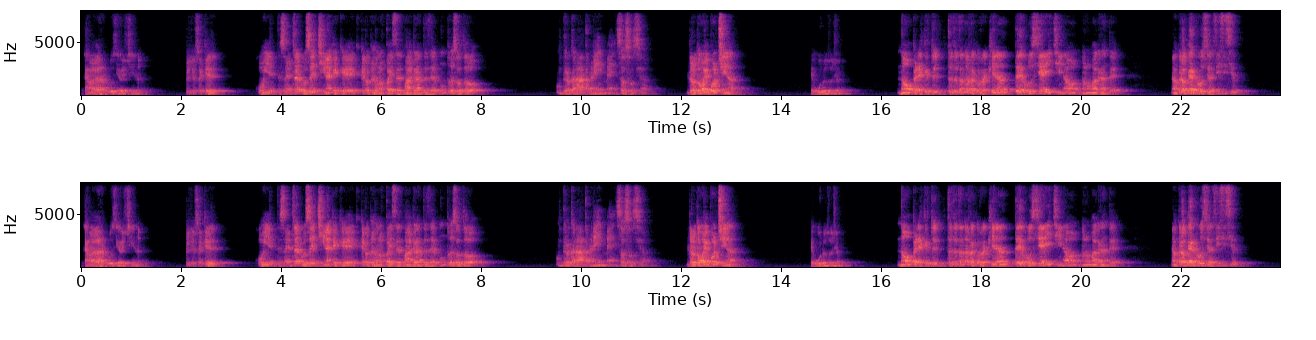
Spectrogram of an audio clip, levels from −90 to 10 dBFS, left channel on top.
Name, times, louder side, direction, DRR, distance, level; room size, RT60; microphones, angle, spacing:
voice 1, 0.1-1.2 12.1-12.5 14.6-15.2, right 1 dB, 70° right, 4 dB, 0.6 m, -25 dB
voice 2, 2.1-2.7 3.5-7.9 9.5-11.3 12.2-13.1 16.3-20.7 21.8-23.1, equal, 50° right, -9 dB, 1.1 m, -21 dB
3.2 x 2.4 x 3.1 m, 0.69 s
head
